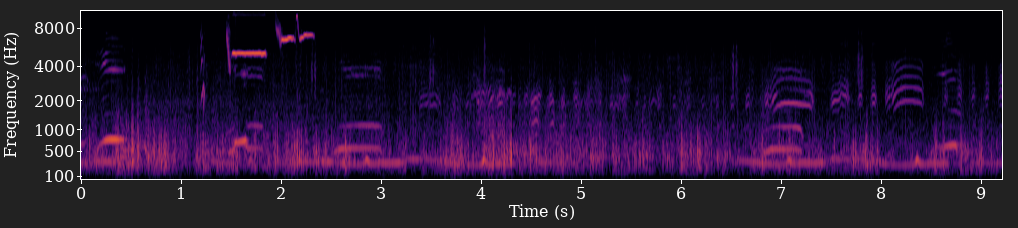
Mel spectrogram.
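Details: Greater prairie-chickens displaying at a historic Missouri lek, Dunn Ranch Prairie near Hatfield: low hooting drone, a few loud high squeals early on, then repeated arched whoops and cackles.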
